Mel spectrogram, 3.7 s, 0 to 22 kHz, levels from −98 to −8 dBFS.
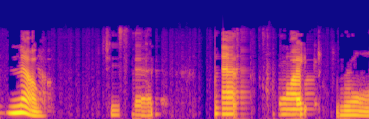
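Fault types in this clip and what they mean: Echo with no canceller: The far end's loudspeaker feeds the call back into its microphone and nothing removes it, so every phrase returns around 150 ms later as a faint, thin copy about 23 dB below the speech, trailing it throughout.
Repeated packet loss (robotic sound): From 0.45 s to 3.52 s packets keep going missing, and each hole is bridged by stretching the last sound. Dozens of short dropouts, the longest 81 ms, leave roughly half that stretch patched, giving choppy, robotic speech.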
